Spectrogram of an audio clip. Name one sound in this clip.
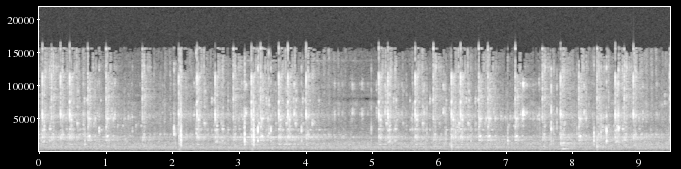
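Falling blocks in a puzzle game lock into place with short, sharp clicks.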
